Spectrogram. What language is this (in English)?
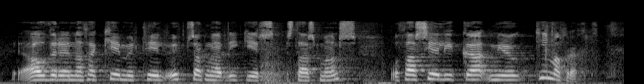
Icelandic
